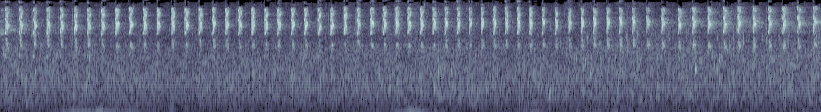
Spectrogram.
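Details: Lovebird singing for a songbird training recording, with trickling water: an unbroken, shrill, rapid chatter of high piercing notes, about four per second, held steadily for eight seconds over a soft watery hiss.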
